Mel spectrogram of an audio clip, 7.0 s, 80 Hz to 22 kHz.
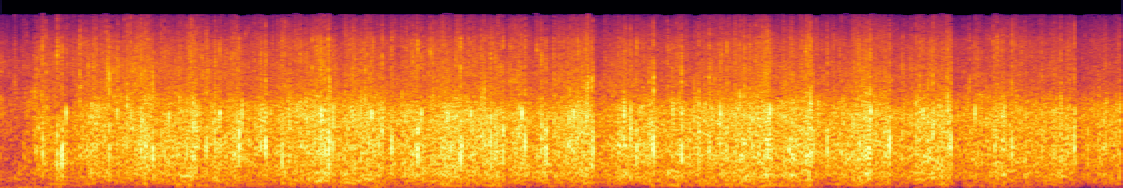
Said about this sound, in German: Langer Applaus für den Vortrag des Spitzenjuristen Andreas Voskuhle. Er hat ihn am 10. November 2025 gehalten in der Aula seiner Uni, der Uni Freiburg, unter dem Titel »Der Verlust der Mitte und die Krise der Demokratie«.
